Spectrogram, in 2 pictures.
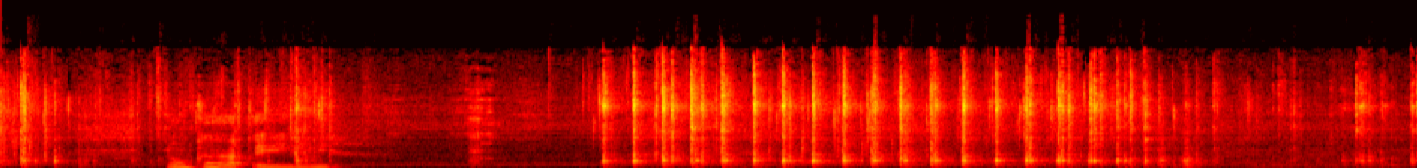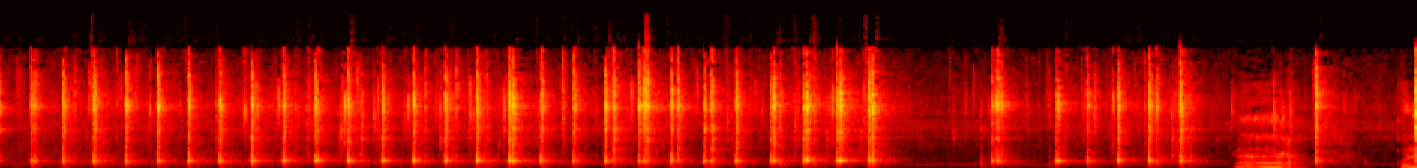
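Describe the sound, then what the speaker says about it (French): A whisk beats batter with flour in a bowl, making fast, regular rattling strokes in long steady runs that pause briefly and resume, close and fairly loud, with a few short spoken words before and after. "On fouette comme il faut."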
